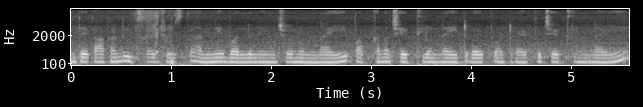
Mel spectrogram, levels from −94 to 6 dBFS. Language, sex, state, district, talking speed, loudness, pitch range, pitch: Telugu, female, Andhra Pradesh, Guntur, 170 wpm, -17 LUFS, 165-175 Hz, 170 Hz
